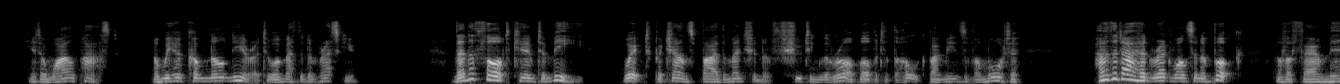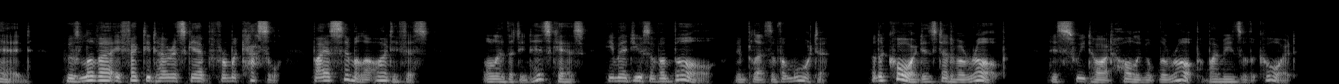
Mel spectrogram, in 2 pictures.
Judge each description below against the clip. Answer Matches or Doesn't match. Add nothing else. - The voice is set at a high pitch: Doesn't match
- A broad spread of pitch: Matches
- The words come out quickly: Matches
